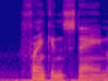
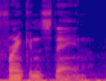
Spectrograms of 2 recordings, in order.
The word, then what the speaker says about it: Frankenstein: What if I was to tell you that it's not Frankenstein, it's Frankenstein in this new timeline? And quite a few people that I've asked have said Frankenstein. You know, like Ben Stein.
